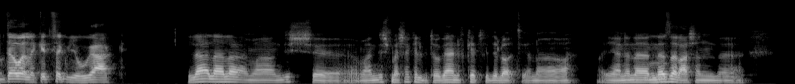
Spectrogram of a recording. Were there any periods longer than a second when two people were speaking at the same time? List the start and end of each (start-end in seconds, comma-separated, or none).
none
